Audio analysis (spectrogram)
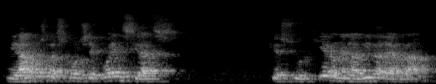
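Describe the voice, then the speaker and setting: A male pastor preaching a sermon, emphatic, slowing down and dropping to a hush to stress his words. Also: fairly high pitch. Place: church sanctuary. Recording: very echoey sanctuary from far off.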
